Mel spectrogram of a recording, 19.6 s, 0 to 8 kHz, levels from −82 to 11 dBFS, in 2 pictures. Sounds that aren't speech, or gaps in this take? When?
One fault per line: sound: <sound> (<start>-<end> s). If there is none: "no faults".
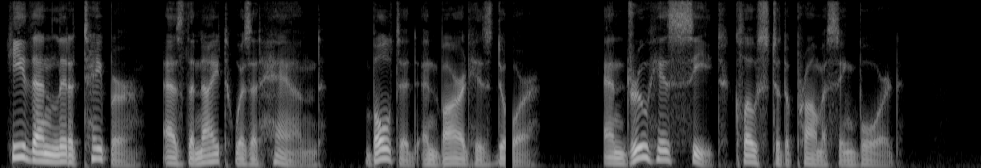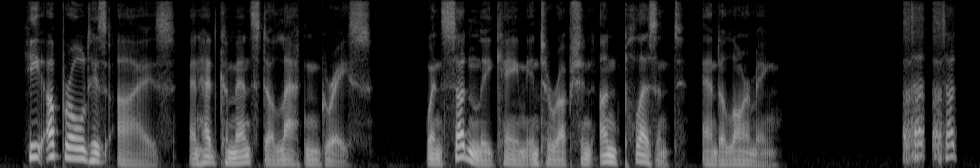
sound: dropout (5.0-5.1 s)
sound: laugh (18.8-19.4 s)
